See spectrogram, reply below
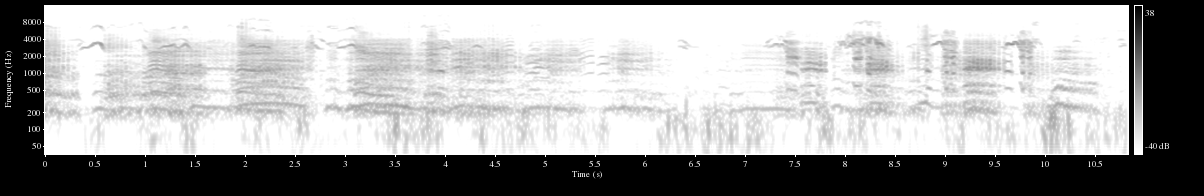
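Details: Falkland Islands gentoo penguin colony, afternoon, mild weather, adults caring for two-to-three-week-old chicks; steady chorus of raspy braying calls from many penguins, overlapping throughout with no pauses.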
